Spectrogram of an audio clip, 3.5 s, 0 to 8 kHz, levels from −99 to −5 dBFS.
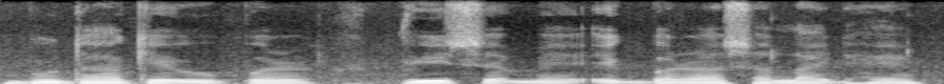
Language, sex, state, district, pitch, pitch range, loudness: Hindi, male, Arunachal Pradesh, Lower Dibang Valley, 130 Hz, 125-140 Hz, -13 LUFS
